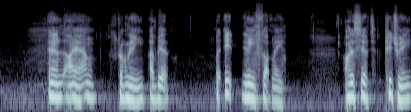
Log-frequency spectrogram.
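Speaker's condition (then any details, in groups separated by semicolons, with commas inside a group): Down syndrome; congenital, diagnosed at birth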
